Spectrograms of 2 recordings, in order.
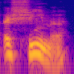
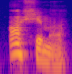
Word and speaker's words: Ashima: For one thing, they start referring to her as Ashima instead of Ashima, which apparently Ashima is the correct way to say her name, but I'm very used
